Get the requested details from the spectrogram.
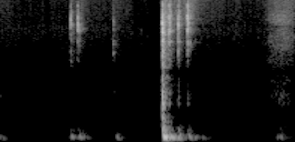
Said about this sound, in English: Double click on the top.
